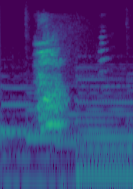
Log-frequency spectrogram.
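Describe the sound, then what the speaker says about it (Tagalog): A dog gives a single short bark that rises into a whimpering yelp, close and fairly loud, with a steady hum underneath. "Sige, magtahulan pa kayo dyan."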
